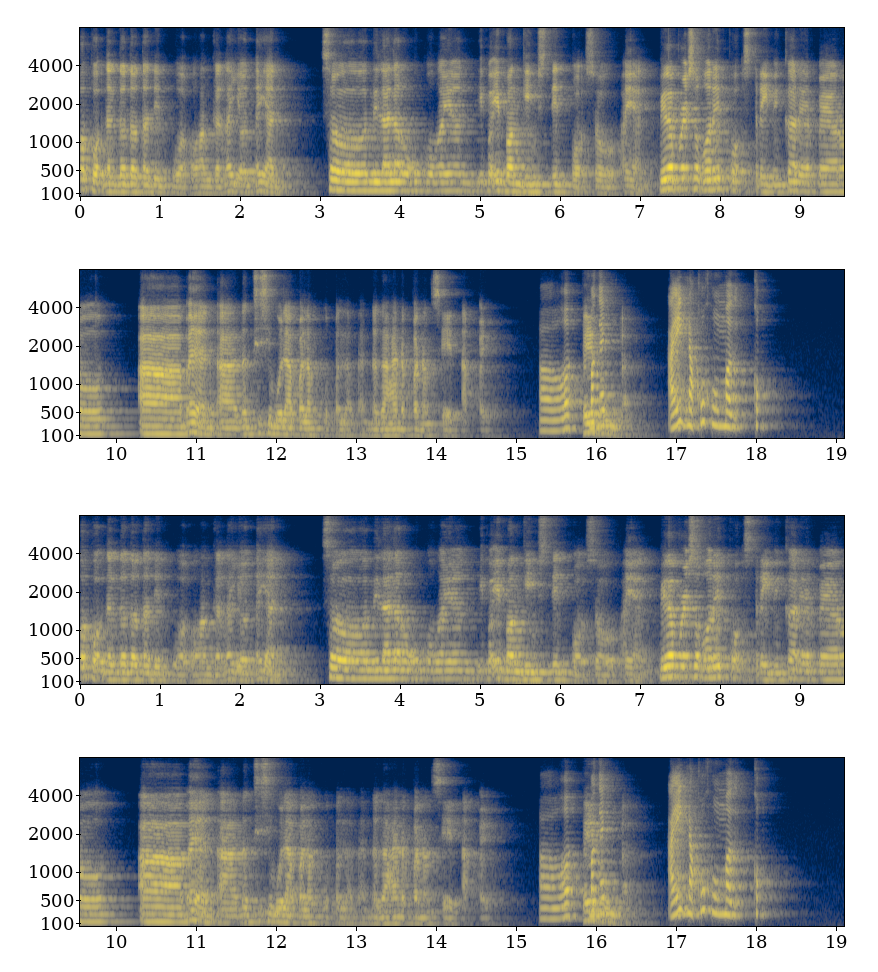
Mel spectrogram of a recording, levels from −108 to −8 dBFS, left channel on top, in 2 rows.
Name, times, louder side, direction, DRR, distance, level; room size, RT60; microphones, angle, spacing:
voice 1, 0.0-2.5 3.0-9.9 10.3-14.2 14.5-14.6 15.8-16.2, left 2 dB, 75° left, 5 dB, 1.4 m, -26 dB
voice 2, 15.3-16.3 16.9-18.0, left 2 dB, 10° left, 7 dB, 0.4 m, -25 dB
11.5 x 4.1 x 6.6 m, 0.78 s
head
